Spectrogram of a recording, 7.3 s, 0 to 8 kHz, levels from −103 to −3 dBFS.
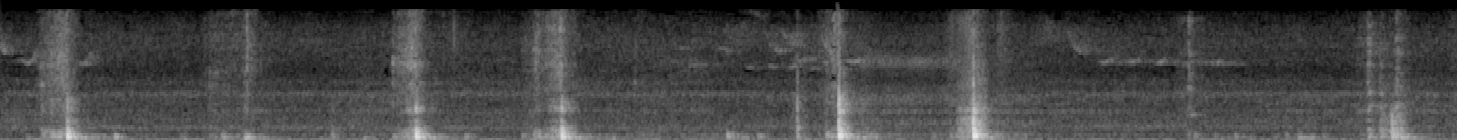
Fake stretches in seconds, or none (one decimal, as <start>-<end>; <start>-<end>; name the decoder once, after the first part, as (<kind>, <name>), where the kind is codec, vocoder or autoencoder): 4.3-5.2 (autoencoder, DAC-VAE)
